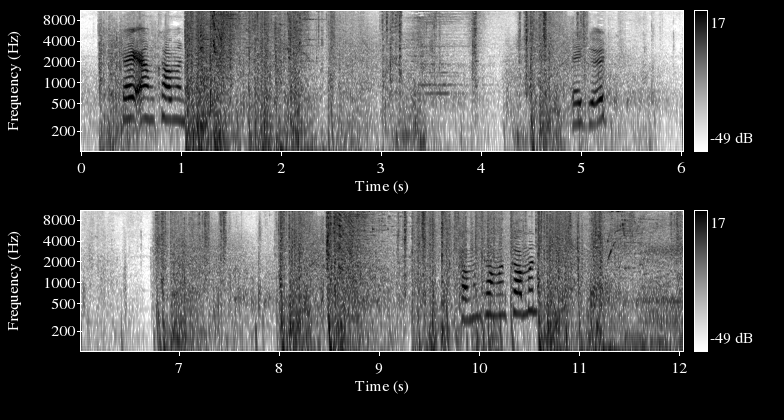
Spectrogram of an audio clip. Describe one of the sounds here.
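Rapid gunshots crack in short bursts.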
